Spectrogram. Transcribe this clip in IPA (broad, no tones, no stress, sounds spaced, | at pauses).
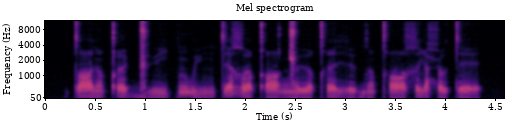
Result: t ɑ ɾ ũ qʼ ʉ ɡ͡ǁ ʉ i̯ k ũ w y ŋ t ɛ ʁ o qʼ ɑ ŋ͡ǁ ɵ u̯ qʰ i r ɵ ɡ ũ qʰ ɑ χ i ħ o t ɛ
